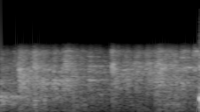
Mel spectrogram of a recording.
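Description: Muffled music playing in the background, with no clear tune or voice standing out.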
